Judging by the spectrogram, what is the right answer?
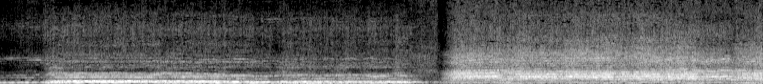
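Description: Choral music: a choir singing long held chords, breaking off briefly about four seconds in with a click, then coming back in fuller and higher.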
